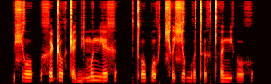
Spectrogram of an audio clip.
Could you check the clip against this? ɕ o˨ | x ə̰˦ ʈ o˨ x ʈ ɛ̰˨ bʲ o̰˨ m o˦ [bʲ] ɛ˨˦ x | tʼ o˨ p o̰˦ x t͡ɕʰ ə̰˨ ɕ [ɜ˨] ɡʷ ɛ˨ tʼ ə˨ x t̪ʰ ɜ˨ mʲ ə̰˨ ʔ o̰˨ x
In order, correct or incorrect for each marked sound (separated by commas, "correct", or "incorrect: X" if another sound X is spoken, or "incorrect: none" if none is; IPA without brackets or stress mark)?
incorrect: mʲ, correct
